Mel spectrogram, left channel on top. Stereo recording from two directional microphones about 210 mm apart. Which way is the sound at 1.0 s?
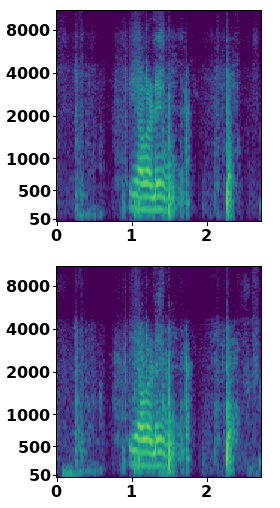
65° left (ahead or behind).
